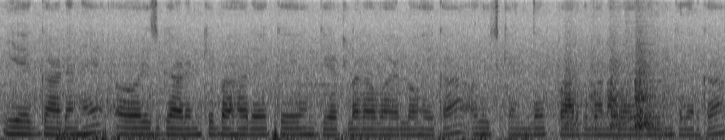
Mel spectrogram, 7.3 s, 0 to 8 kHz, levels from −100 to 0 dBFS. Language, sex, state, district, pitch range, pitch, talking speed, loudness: Hindi, male, Odisha, Nuapada, 125-135 Hz, 130 Hz, 225 wpm, -17 LUFS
